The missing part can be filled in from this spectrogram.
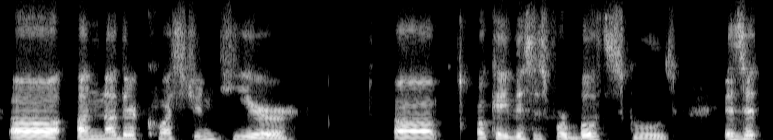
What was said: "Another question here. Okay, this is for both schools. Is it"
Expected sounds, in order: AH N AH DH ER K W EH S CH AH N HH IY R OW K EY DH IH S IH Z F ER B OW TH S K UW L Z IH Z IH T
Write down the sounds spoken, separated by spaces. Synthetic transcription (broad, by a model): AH N AH DH ER K W EH S CH AH N HH IY R OW K EY DH IH S IH Z F ER B OW TH S K UW L Z IH Z IH T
